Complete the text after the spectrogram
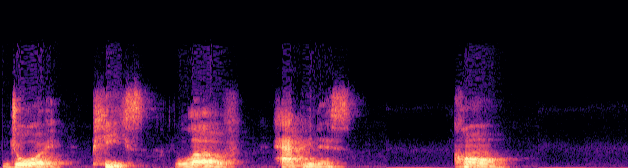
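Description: A young man speaks calmly into a microphone over an online call, in short phrases.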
